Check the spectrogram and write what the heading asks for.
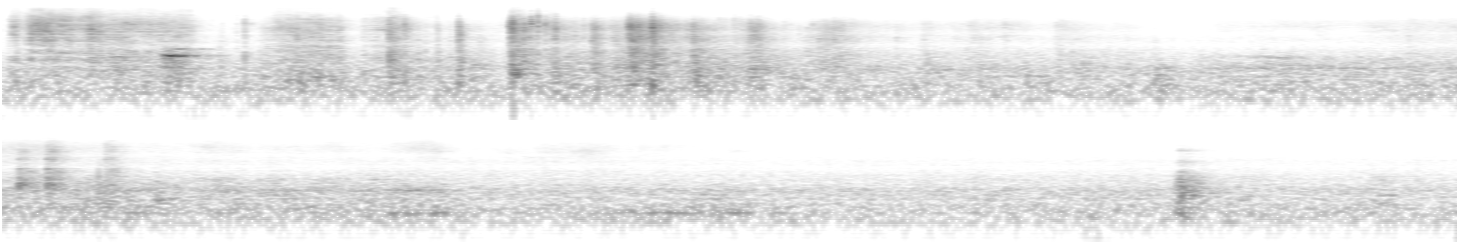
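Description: Sheets of newspaper rustling and crinkling in the hands, densest over the first few seconds, then dying away to a quiet room with a couple of light clicks.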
